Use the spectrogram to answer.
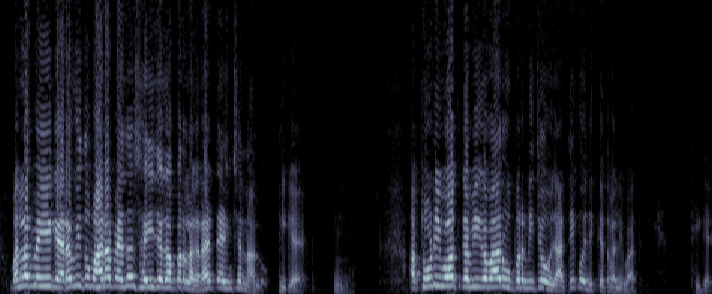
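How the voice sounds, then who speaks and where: A man's voice: very high voice, bright, forceful tone. A young man teaching a live online physics class in a chatty, joking way, teasing his students. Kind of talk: casual live class lecture.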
